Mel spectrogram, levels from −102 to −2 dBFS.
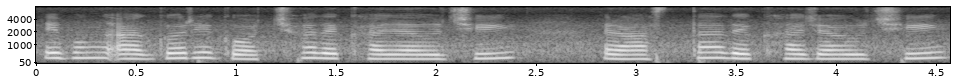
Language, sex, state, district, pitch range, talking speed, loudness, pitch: Odia, female, Odisha, Malkangiri, 235-280 Hz, 80 wpm, -16 LUFS, 255 Hz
